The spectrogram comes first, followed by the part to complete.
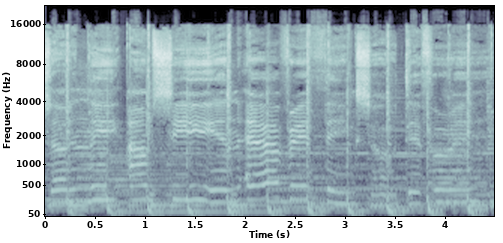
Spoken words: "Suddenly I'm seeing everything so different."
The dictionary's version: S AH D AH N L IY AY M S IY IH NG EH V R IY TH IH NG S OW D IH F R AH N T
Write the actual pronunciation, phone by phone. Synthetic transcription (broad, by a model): S AH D N L IY AY M S IY IH NG EH V R IY TH IH NG S OW D IH F R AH N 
